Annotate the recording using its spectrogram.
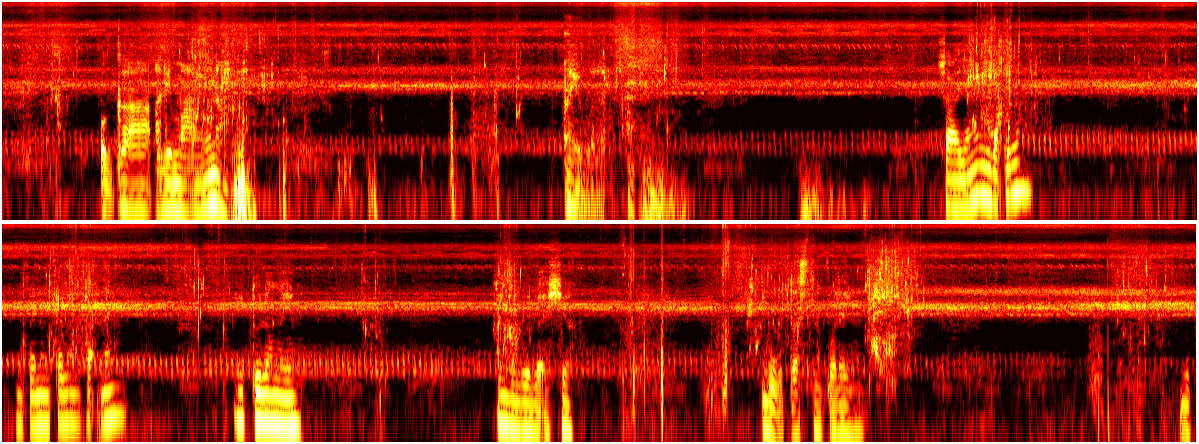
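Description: Boots splash and slosh through shallow water.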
